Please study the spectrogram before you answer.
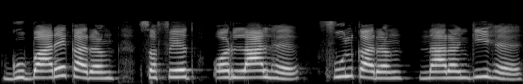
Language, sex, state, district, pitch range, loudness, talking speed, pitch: Hindi, female, Jharkhand, Garhwa, 290-330 Hz, -16 LUFS, 135 wpm, 315 Hz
